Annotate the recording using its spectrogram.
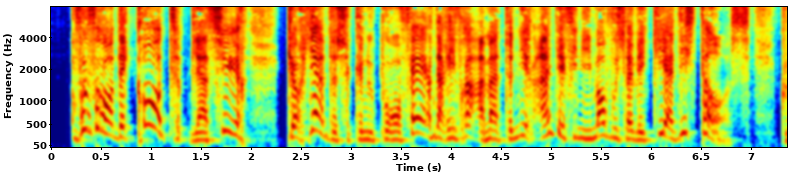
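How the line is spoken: Squeaking professor. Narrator (French): couina le professeur Flitwick

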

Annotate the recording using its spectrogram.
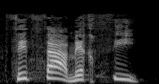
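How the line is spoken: Shouted over shoulder. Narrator (French): lui cria Ron par-dessus son épaule

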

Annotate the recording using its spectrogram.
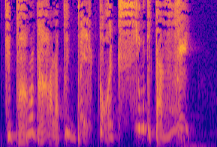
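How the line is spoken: Roared. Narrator (French): rugit l'oncle Vernon

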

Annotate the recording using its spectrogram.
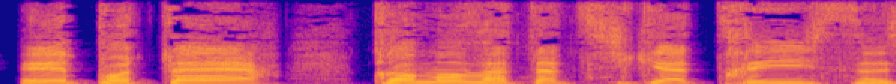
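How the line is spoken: Exclaiming. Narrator (French): s'écria Malfoy

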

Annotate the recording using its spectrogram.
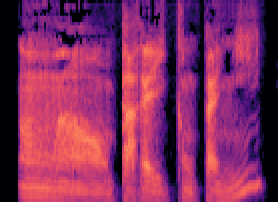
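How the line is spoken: Mocking repetition. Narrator (French): répéta Rogue d'un ton railleur

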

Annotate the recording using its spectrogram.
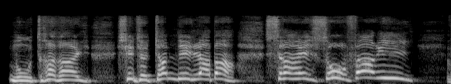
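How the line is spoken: Bellowed. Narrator (French): vociféra Hagrid

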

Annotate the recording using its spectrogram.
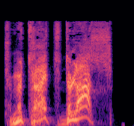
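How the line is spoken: Roaring. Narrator (French): rugit Sirius

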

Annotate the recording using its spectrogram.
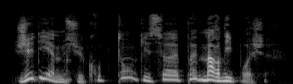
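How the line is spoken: Smug explanation. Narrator (French): expliquait Percy d'un ton suffisant

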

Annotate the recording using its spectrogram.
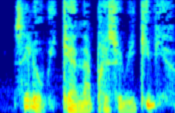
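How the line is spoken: Murmuring. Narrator (French): murmura Hermione

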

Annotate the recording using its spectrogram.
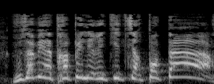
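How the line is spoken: Exclaimed, schoolgirl. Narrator (French): s'écria une élève de Serdaigle

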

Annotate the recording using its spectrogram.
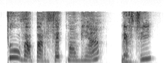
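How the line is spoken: Clear, crisp. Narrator (French): répondit Lupin d'un ton clair et net

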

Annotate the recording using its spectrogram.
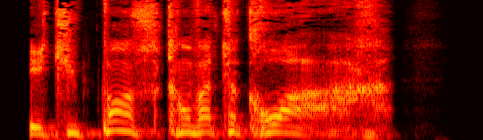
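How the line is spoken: Booming voice. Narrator (French): tonna une voix derrière Harry

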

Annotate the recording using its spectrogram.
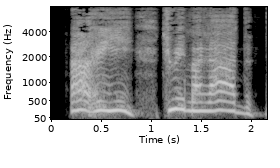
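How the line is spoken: Trembling voice. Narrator (French): dit d'une voix tremblante

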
